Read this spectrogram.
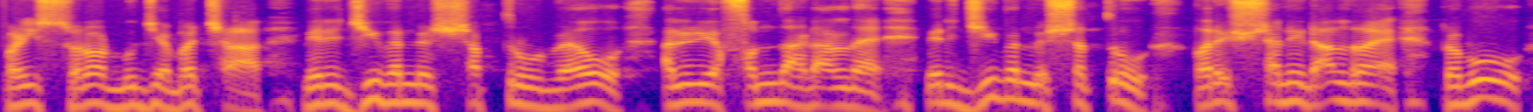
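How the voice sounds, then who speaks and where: A man's voice: fairly high pitch, fairly even intonation, moderate pace, hardly any pauses, no room sound. A man preaching a devotional morning sermon, fervent and exhorting, often breaking into hallelujahs.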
